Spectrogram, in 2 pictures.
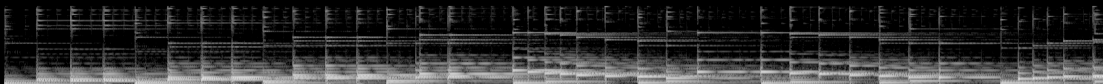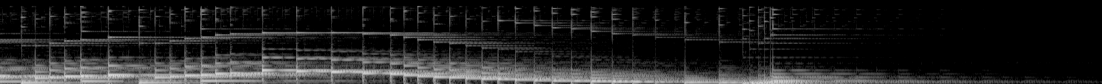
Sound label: Lite Delay, Roland JD-990; Factory Patches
